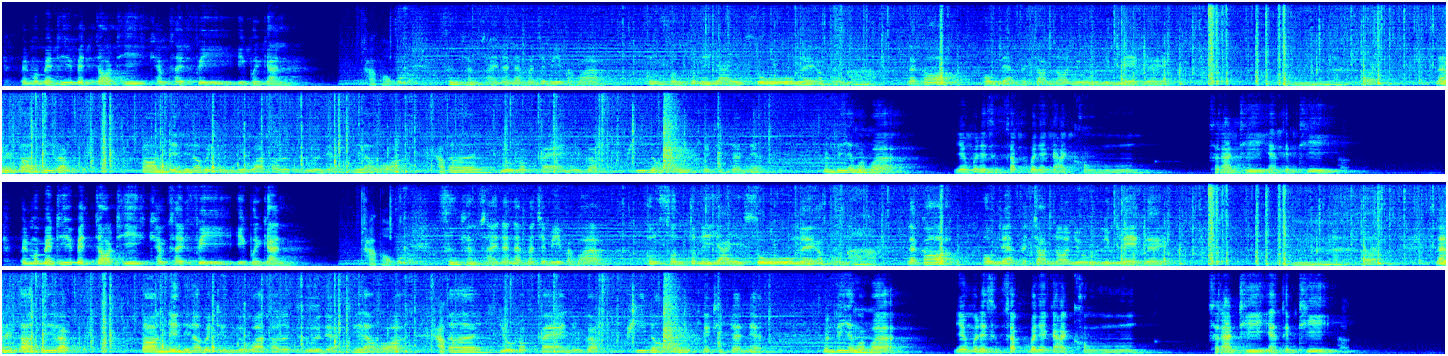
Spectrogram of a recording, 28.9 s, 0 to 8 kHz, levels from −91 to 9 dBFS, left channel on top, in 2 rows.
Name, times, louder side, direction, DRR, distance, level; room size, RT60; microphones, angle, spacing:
voice 1, 0.0-2.9 4.0-8.5 9.1-9.5 9.8-11.7 13.3-15.2 15.8-23.4 24.0-25.8 26.5-27.7, right 3 dB, 85° right, 2 dB, 2.2 m, -32 dB
sound 1, 3.4-22.9, equal, ahead, 1.2 m, -38 dB
voice 2, 3.6-4.0 8.4-8.8 12.9-13.5 18.7-18.9 22.9-23.2, right 4 dB, 55° right, 13 dB, 0.9 m, -35 dB
28.5 x 20.0 x 8.7 m, 0.75 s
head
